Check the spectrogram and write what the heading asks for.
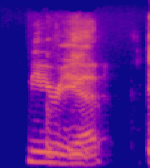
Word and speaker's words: myriad: I know there's a Maraud. – Myriad. – Thank you. I knew I said that wrong, so I paused for correction.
